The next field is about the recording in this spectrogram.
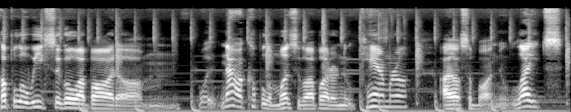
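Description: Fairly quick speech over music in the background. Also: man. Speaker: vlogger. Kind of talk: casual vlog narration.

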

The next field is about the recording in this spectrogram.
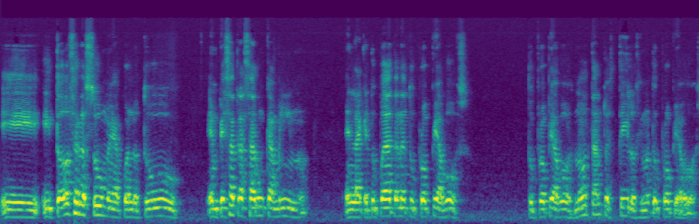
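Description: A man talks at a fairly slow pace in a fairly high pitch. His tone is dark and mellow, with ordinary pitch variation. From Dominican Republic, south (Enriquillo); Dominican Republic. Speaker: musician and producer; guest. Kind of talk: interview. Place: home room. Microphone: video call.

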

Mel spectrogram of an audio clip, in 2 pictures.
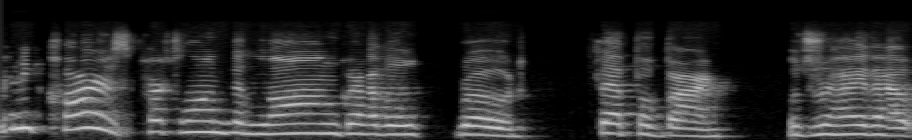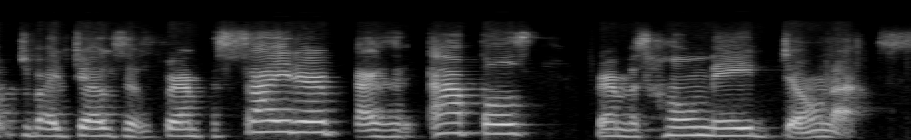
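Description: A woman's high-pitched, warm, sing-song voice with very wide pitch swings, at a moderate pace against a quiet background. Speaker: preschool teacher. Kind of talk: children's story time, reading a picture book aloud. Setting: home video recording. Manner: warm, sing-song and engaging with young children. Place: home room. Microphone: webcam.

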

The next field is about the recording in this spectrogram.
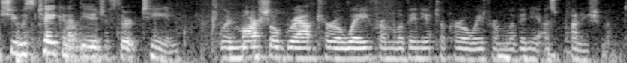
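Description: A woman with a Canadian accent talks at a moderate pace and fairly low pitch over light background noise. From Saskatchewan, Canada. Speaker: novelist. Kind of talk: author talk at bookstore. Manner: casual, warm. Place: shop.

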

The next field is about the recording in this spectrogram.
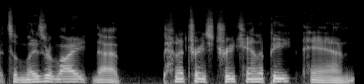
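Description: At a fairly slow pace, a man talks in an unremarkable speaking voice with fairly even intonation, the sound dry with no echo and the background quiet. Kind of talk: interview answer. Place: office. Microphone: lapel.

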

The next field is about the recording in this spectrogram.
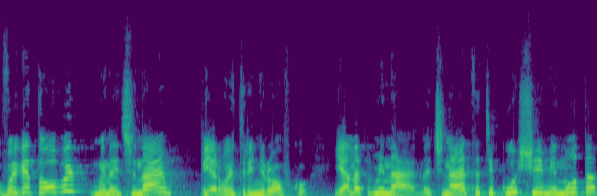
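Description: Someone talks at a moderate pace over light background noise. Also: woman. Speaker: fitness instructor. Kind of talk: workout instruction. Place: gym.

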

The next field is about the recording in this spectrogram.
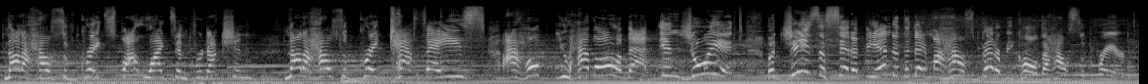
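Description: Over clear music in the background, a woman speaks at a moderate pace with hardly any pauses. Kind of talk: sermon. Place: stage. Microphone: headset.

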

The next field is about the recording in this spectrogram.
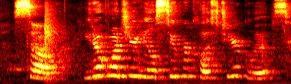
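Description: A woman's voice with ordinary pitch variation comes through audible room echo and light background noise. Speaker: fitness instructor. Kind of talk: exercise class instruction. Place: garden. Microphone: camera far.

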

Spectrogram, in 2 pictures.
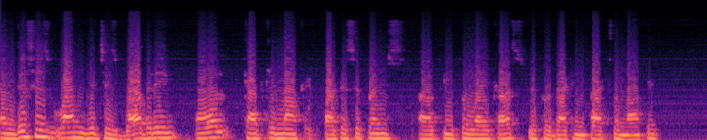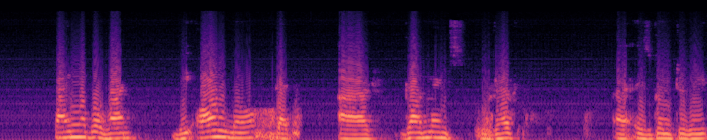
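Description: A man at a moderate pace with fairly even intonation, very even loudness and long, frequent pauses. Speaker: panel moderator. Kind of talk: conference introduction questions. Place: office. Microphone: video call.

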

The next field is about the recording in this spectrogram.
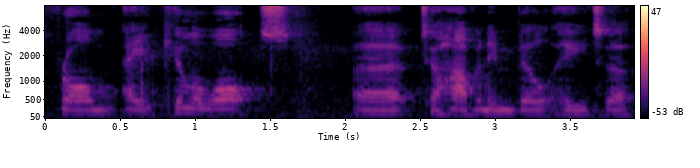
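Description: Fairly slow speech over light background noise. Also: man. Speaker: product installer or trainer. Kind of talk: tutorial. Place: hall. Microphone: phone near.

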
